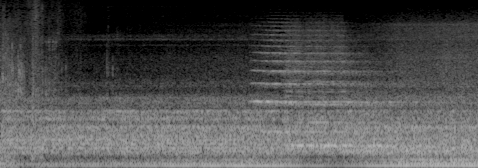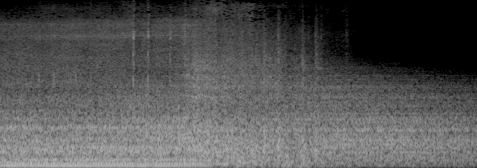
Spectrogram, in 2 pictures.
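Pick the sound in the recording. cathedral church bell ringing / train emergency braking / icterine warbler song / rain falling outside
train emergency braking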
